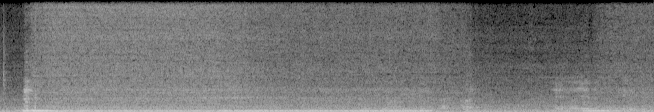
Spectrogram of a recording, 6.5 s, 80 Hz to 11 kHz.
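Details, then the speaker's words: F'real blender with EX 8C error, mix motor disconnected: steady low pump motor hum for about four seconds after initializing, then cuts out abruptly as the breaker trips; water pump motor fault. "can hear that pump motor going there it goes there it goes you just heard it it just clicked off it just tripped a breaker just now so that's showing me that that pump motor has an issue"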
